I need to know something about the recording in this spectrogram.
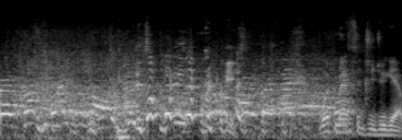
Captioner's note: laughing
